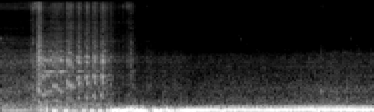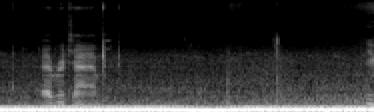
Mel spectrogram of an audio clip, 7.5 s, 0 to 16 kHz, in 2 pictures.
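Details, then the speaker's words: 1990 Nissan 300ZX Twin Turbo, JWT ECU tune at 17 lbs boost, custom turbo-back exhaust with Magnaflow mufflers, JWT intake; starts the same every time over 3.5 years: the starter cranks about a second, catches straight away and settles into a smooth, even idle. "now this car in the 3 and 1 half years I've ever I've had it I've never had it not start the same every time it goes and then it starts every time"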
